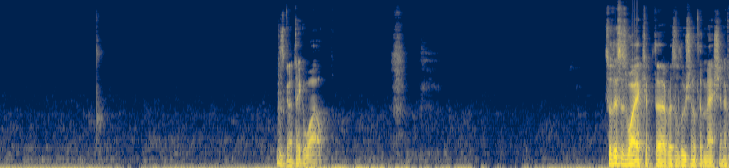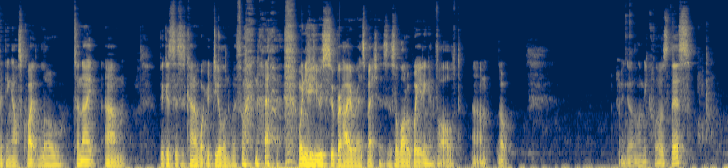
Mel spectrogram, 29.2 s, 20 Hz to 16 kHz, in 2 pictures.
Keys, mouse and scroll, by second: 28.2 right click.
